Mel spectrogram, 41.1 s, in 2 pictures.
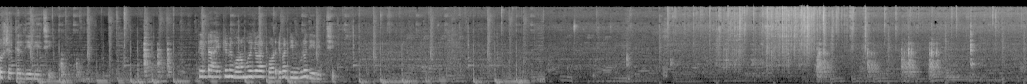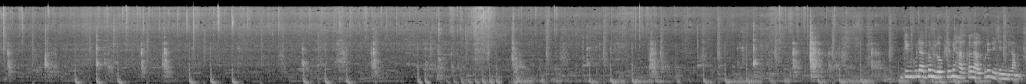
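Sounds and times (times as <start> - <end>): food sizzling in oil: 0.0 - 41.0
steel spatula clicking and scraping: 14.2 - 28.3, 29.0 - 38.5.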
